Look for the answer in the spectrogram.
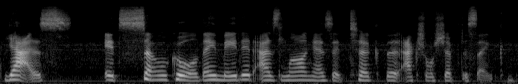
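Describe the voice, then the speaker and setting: A chatty, excitable woman co-hosting a game livestream in casual conversation, prone to tangents. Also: medium pitch, unhurried, low-quality recording. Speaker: co-host streamer.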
